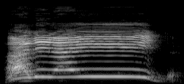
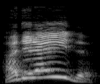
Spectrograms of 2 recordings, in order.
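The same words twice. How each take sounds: First: Very loud, high, drawn-out bellow; thunderous voice. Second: Loud call across the house; master's loud summons. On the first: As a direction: roar her name like thunder. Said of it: "d'une voix de tonnerre". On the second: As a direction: bellow her name to summon her. Master calls the maid. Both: Acted.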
